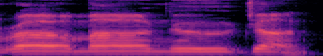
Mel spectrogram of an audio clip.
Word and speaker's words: Ramanujan: because in India, there aren't emphases on syllables. So in other words, it's even Ramanujan. So we in the West, when we say a name like that, it's you know inevitable we emphasize a syllable. Right. So I probably am not, when I say Ramanujan, I'm still sort of emphasizing the second syllable a bit, not the way it should be, but Yeah.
